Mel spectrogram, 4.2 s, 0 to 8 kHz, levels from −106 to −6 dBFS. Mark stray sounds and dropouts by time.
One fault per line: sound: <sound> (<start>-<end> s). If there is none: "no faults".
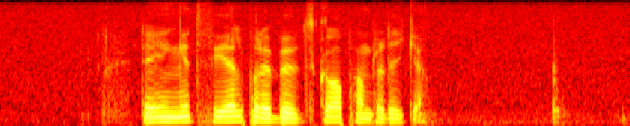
sound: thud (3.7-3.8 s)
